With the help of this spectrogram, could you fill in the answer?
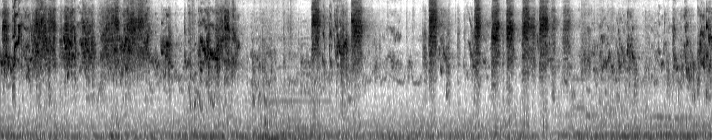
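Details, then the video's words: Young budgerigars chattering in an aviary, loud raspy chirps in rapid clusters, a brief quieter lull midway, then sharp separate squawks returning in quick succession. "Baby Budgies Chirping Sounds | Amazing budgies aviary"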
